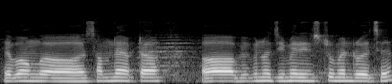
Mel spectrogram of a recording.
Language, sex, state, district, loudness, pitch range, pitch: Bengali, male, West Bengal, Paschim Medinipur, -13 LUFS, 155-165 Hz, 160 Hz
